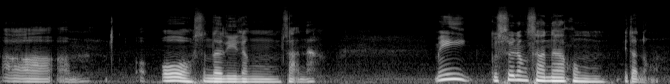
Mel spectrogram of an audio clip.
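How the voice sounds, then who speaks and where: A man with a Filipino accent playing a hesitant, soft-spoken young man hopelessly in love with his best friend, in a radio drama. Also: medium pitch, takes it slowly. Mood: hesitant, wistful.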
